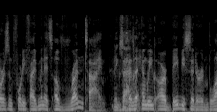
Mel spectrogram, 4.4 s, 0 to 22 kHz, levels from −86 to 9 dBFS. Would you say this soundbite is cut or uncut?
cut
